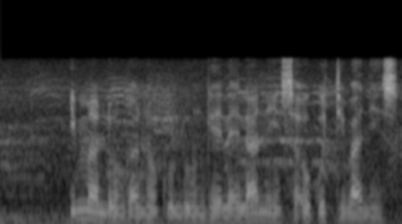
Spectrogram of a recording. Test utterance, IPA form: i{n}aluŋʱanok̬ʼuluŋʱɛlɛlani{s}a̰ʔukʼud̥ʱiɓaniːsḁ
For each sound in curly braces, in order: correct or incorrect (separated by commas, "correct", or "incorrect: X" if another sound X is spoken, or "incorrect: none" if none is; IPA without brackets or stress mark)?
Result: incorrect: m, correct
